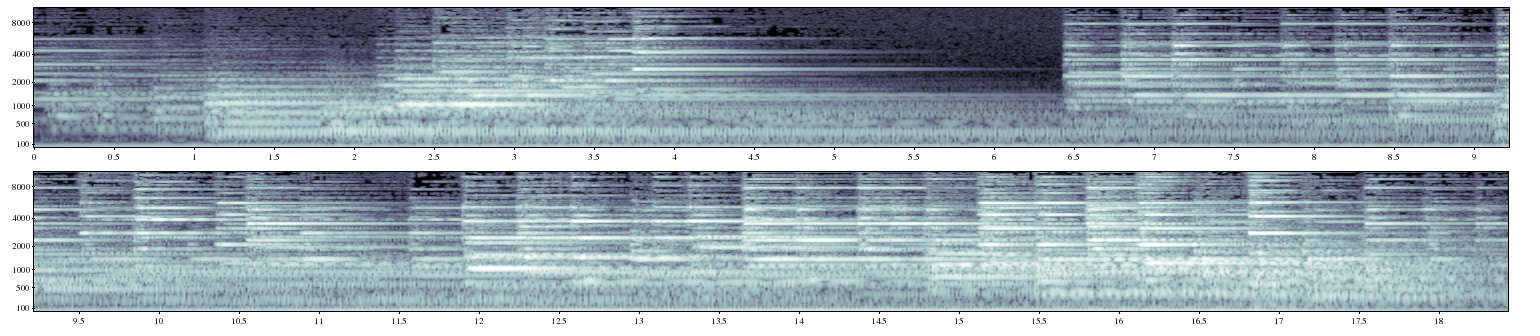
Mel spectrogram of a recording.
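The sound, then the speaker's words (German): The large carillon in the Tiergarten district of Berlin rings out Jingle Bells, played by the carillonneur, a steady, tuneful melody with tones layered with long ringing overtones that overlap from note to note. The sound is fairly loud and continuous, with no voices. “Ja, und da spielt der Carioneur Jingle Bells.”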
